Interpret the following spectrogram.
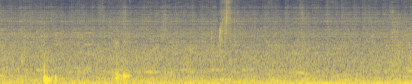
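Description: Handheld microphone being handled as it is passed over: one sharp, low thump about half a second in. Under it a steady low rumble and a few faint voices.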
